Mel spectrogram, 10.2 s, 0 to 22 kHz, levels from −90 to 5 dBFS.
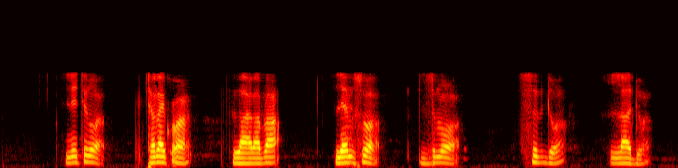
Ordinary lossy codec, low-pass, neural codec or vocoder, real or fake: AAC, 24 kbps; 3.6 kHz; codec, 16 kHz, 2 kbps, X-Codec, HuBERT features, trained on balanced general audio; fake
